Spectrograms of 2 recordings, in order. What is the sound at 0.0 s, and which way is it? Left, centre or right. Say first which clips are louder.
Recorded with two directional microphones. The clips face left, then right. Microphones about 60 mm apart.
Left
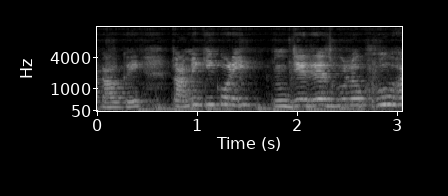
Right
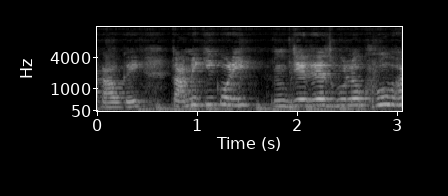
A man's voice: right 3 dB; centre.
